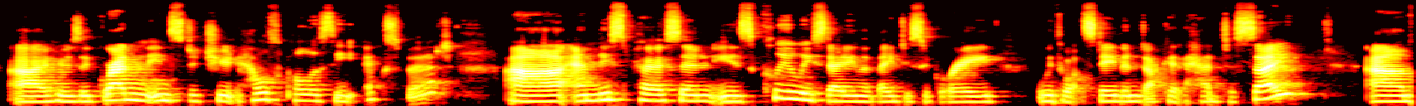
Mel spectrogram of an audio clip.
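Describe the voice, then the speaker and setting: Female teacher, Australian accent, medium pitch. Instructive recorded lesson with emphatic key points, noticeably echoey room. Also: fairly bright tone. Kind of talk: recorded classroom lesson, explanatory.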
